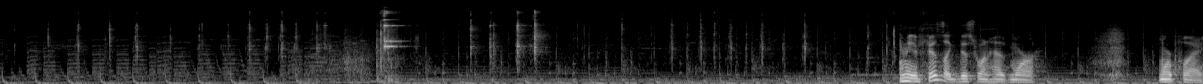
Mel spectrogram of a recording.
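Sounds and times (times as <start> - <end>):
background music with beat: 0.0 - 12.0
metallic clink of steel parts: 2.5 - 5.9.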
